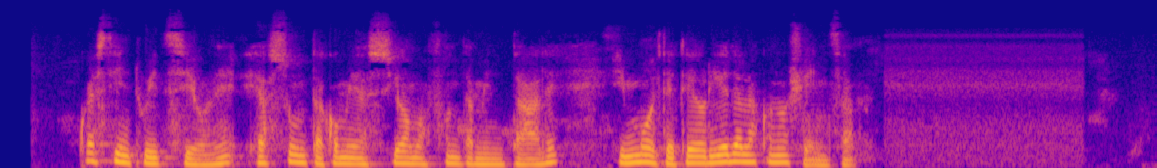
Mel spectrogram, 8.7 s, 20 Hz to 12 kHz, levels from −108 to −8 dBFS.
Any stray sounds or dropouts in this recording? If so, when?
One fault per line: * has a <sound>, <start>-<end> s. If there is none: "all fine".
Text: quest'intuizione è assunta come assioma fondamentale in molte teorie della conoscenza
all fine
